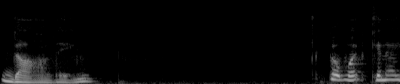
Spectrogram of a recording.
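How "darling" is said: low, soft posh British darling. Shown as a demonstration. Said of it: "affected, proper, posh British accent".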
